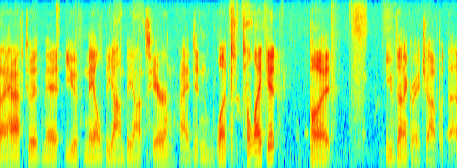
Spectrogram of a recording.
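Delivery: grudging, reluctant, through gritted teeth. Admitting something in character against one's will: through gritted teeth. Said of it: "through gritted teeth".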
